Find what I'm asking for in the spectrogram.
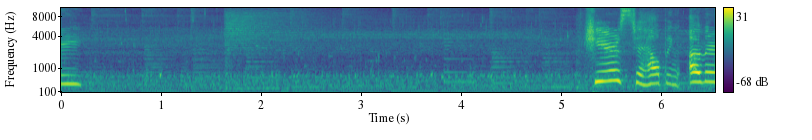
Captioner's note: liquid burbling; bunsen burner hissing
